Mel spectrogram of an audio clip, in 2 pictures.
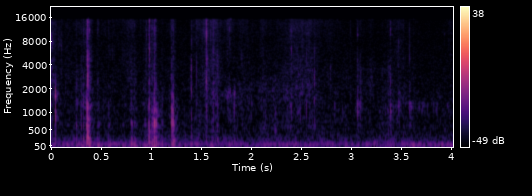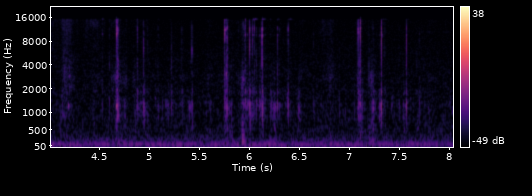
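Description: Gloved fingertips in orange rubber gloves tap and scratch the suede heel counter of a hollow black suede high-heel ankle bootie with a stiletto heel, held in the hands. Quiet, sharp, dry taps with bright crackling edges stand out over a soft, continuous scratchy rustle and a faint low hum. Each tap dies away instantly.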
